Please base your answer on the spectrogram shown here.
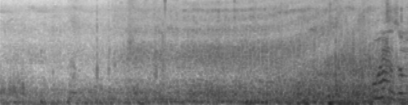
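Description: Outdoor wind rumbling and buffeting against a microphone, a continuous low roaring wash that builds slightly toward the end, with a voice speaking over it.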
